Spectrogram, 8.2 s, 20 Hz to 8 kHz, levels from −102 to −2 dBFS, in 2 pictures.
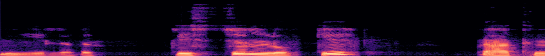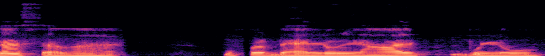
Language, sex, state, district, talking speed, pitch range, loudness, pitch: Hindi, female, Bihar, Muzaffarpur, 80 wpm, 160-175 Hz, -18 LUFS, 165 Hz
